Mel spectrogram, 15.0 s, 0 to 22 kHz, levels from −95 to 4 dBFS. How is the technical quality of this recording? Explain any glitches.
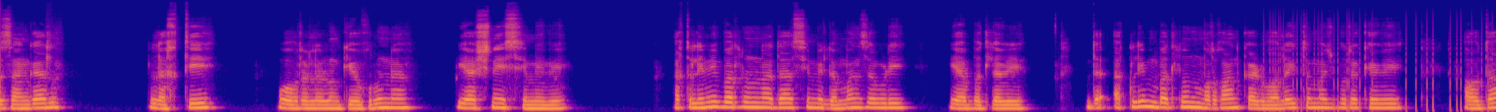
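The recording's one glitch comes near the end. A train of clicks runs from 12.64 to 14.93 s, just after "د اقلیم بدلون مرغان": about thirty similar pops at an uneven 13.6 per second, peaking roughly level with the speech, likely from electrical interference or a faulty connection injecting repeated pulses.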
